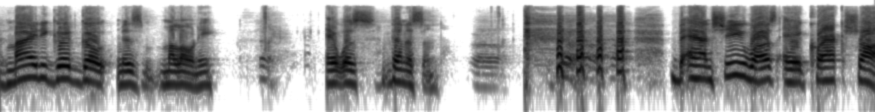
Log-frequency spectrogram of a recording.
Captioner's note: laughter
